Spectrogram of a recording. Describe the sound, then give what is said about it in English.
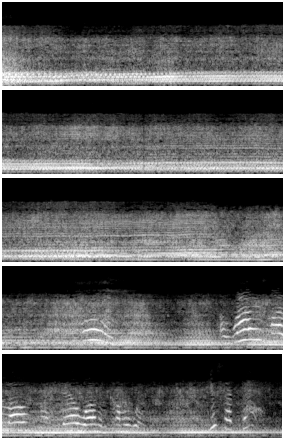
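Aircraft engine roaring through a very fast takeoff, a loud continuous drone with layered humming tones that holds steady and swells slightly as it goes. “This is going to be the fastest takeoff in the books. Here we go.”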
